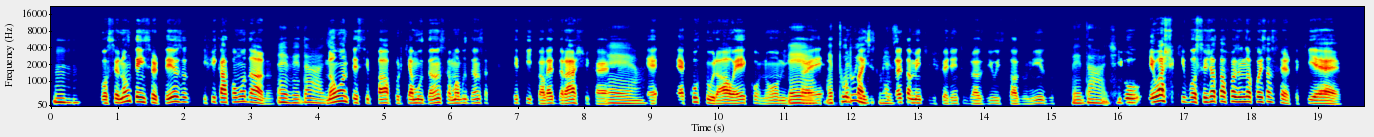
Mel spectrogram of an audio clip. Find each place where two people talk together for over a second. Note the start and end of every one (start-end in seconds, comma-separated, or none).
11.1-12.7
